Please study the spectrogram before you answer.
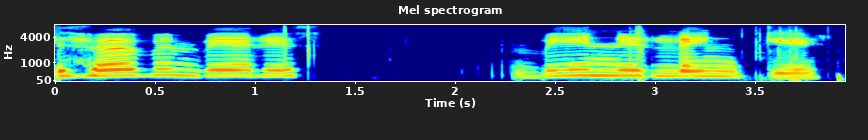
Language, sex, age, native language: Icelandic, male, 9, Icelandic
